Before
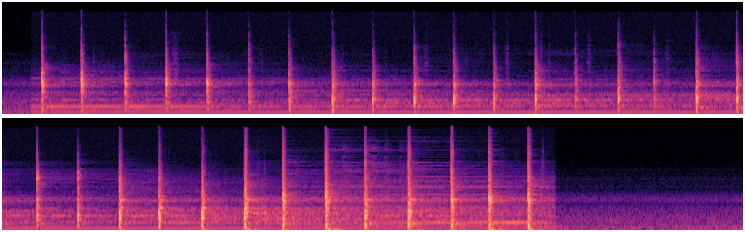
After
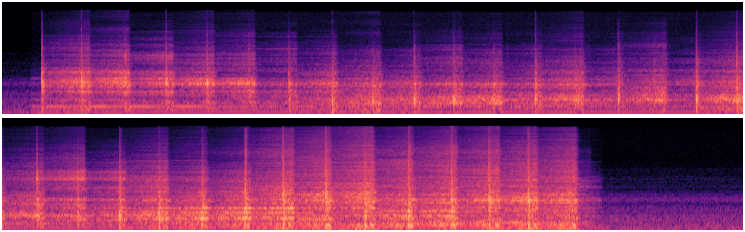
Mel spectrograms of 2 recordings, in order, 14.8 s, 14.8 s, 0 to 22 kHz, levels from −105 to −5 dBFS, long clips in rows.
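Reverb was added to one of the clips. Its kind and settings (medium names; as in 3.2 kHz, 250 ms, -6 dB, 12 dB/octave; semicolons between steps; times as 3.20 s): gated-style reverb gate 490 ms rising, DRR -3 dB; trim -3.5 dB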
